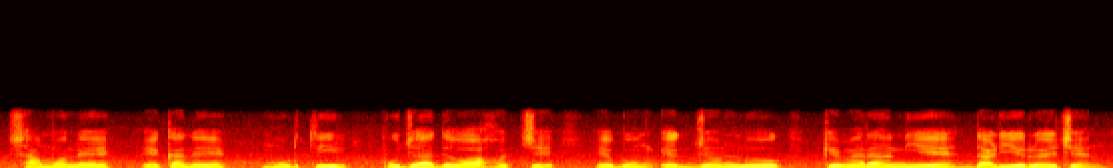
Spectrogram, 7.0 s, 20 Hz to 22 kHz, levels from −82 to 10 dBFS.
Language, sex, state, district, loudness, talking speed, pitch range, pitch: Bengali, male, Assam, Hailakandi, -15 LUFS, 110 wpm, 155-170 Hz, 160 Hz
